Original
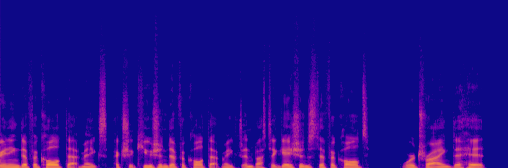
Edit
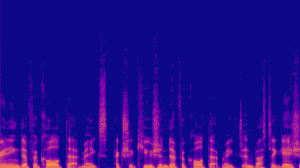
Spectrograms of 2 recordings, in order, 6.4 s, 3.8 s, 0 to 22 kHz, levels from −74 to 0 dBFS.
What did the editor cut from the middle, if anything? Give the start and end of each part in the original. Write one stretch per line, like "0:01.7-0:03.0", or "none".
none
